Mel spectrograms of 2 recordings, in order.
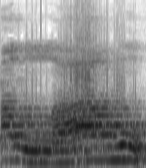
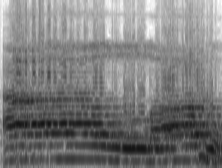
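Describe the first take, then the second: First: The opening vowel is short. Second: The opening vowel is long. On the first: It is a plain statement about God. The speaker calls it right. "Alifnya itu pendek" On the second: It turns the phrase into a question. The speaker calls it wrong. "alifnya dipanjangkan"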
